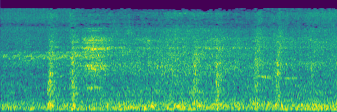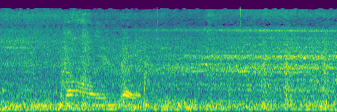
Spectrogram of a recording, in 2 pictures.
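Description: Electric passenger train running past on the track, a steady rumble of wheels on the rails.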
